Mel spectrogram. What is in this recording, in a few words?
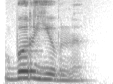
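"бӧрйывны", Komi, female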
